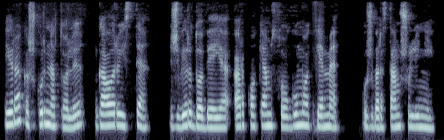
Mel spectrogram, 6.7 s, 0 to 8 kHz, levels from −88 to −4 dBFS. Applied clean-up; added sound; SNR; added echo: neural mask model Resemble Enhance denoiser.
